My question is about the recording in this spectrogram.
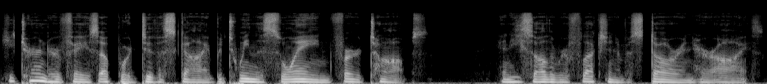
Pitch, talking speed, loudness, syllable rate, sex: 110 Hz, 190 wpm, -19 LUFS, 4.3 syllables/s, male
